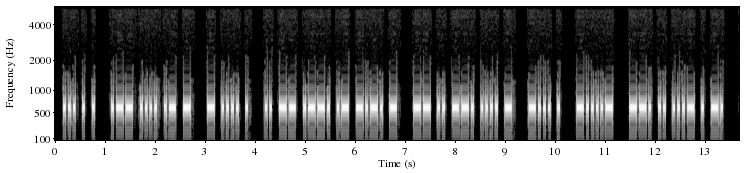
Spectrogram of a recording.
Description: Morse code, heard as a keyed tone, about 25 wpm, 600 Hz. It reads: SEE WHAT THE IMPACT MIGHT BE - GIVEN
